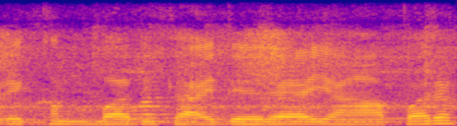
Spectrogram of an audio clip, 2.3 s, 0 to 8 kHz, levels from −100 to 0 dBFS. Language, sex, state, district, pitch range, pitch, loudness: Hindi, male, Chandigarh, Chandigarh, 150-155 Hz, 155 Hz, -15 LUFS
